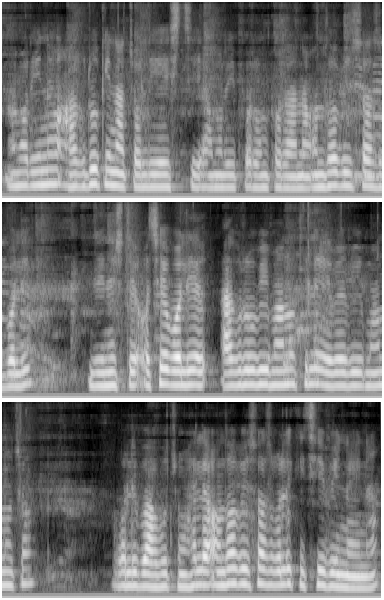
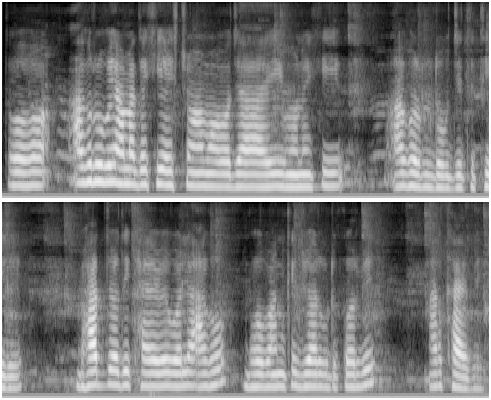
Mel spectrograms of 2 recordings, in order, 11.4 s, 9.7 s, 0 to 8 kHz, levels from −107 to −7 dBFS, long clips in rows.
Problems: constant background noise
